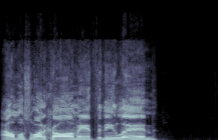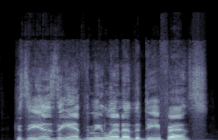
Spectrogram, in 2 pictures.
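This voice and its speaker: A man's voice: high-pitched, steady tone, moderate pace, a bit bright, smooth, no room sound, studio quality. A man hosting a live sports stream, giving casual reactions and commentary on the play.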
